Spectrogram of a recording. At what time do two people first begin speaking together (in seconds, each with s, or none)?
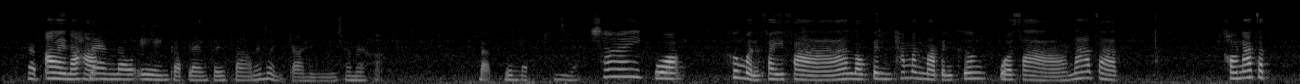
none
